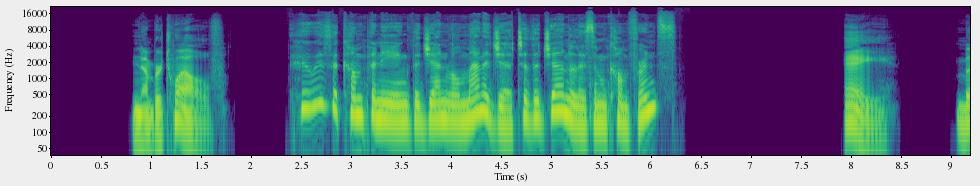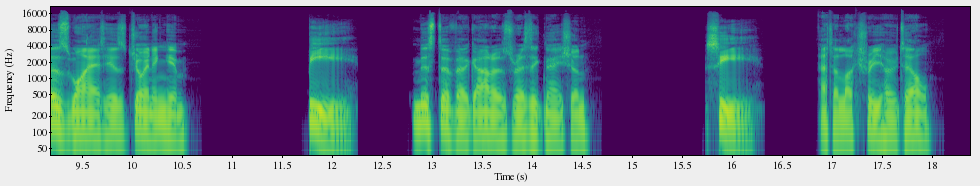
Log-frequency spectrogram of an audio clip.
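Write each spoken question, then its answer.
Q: Who is accompanying the general manager to the journalism conference?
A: A: Ms. Wyatt is joining him.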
